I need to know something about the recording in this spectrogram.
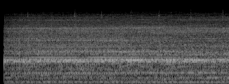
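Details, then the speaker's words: Homemade drill press electric motor after rebuild, with bearings (6201-2RS) refitted and washed: steady hum with a strong tone near 1 kHz, the armature turning a little tight; owner suspects the bearings were slightly overtightened by a too-thick washer. "Двигатель крутиться. Якір трохи туговато робить, бо підшипники, мабуть, слегка перетягнуті."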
